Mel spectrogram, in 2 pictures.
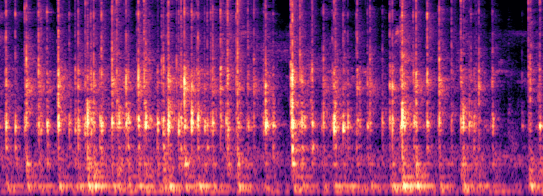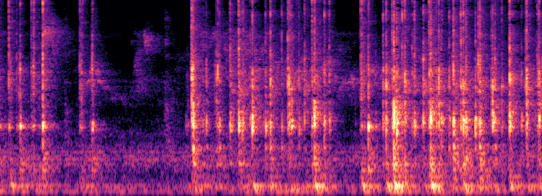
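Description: Both hands rapidly tap with their fingertips on the plastic keycaps of a white, backlit RGB mechanical computer keyboard that sits on a desk with a padded wrist rest. The result is a dense stream of short, bright clicks with very little ring, broken by a brief quiet pause near the middle before the fast typing resumes.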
